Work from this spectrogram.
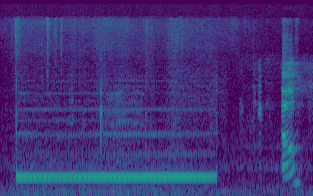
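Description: A telephone tone rings in a single steady, loud two-second burst on a call from a health department nurse about a home vaccination. It ends, and a short voice follows.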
